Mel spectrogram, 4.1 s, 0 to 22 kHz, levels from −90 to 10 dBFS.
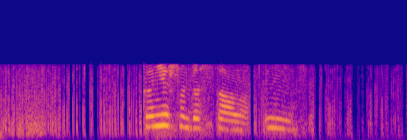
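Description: A speech clip with a gritty, grainy edge the whole way through, and the likely cause is low bit depth without dither. The quantisation error sits only around 15 dB under the speech and tracks it, so quieter stretches sound rough and crunchy. That points to roughly 5-bit rounding. The phone-band sound itself is what you'd expect from the AMR narrowband mobile codec, with nothing above 4 kHz. Then from 2.86 s to the end there's an AMR rate drop. The bandwidth stays put and nothing cuts out, but the voice turns buzzier and more synthetic, which fits the codec stepping down from 12.2 to 5.9 kbps.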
